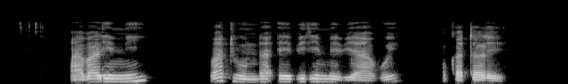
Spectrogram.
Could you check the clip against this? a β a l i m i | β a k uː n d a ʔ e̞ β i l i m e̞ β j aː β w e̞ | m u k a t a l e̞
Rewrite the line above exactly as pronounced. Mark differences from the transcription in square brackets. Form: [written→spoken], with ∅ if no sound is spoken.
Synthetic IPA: a β a l i m i | β a [k→t] uː n d a ʔ e̞ β i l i m e̞ β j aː β w e̞ | m u k a t a l e̞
